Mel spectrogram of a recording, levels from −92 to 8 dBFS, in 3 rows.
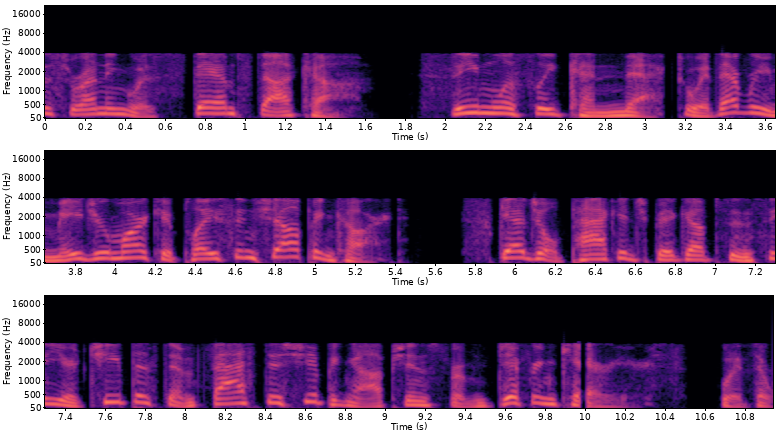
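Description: Speech over a 32 kbit/s G.726 ADPCM link (band-limited below 4 kHz) shows packet loss on an ADPCM call at 3.10–3.13 s and 9.98–10.06 s. Each gap drops about 40 ms of audio, a couple of packets, and is filled with silence. That appears as a flat, hard-edged hole in the waveform and a blank vertical strip on the spectrogram. Because the decoder's predictor and step size lose step with the sender's, the sound resumes slightly distorted and settles within tens of milliseconds.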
